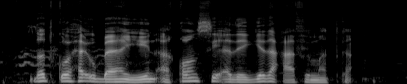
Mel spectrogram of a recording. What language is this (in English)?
Somali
